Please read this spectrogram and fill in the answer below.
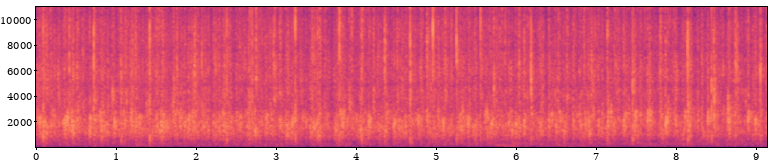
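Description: Audience applauding, a dense, steady clapping that keeps up without letting up.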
